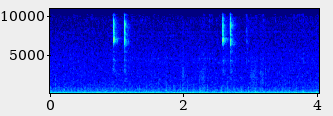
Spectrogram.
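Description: Two faint computer mouse clicks, each a quick press and release, about a second and a half apart, over a faint steady low hum; otherwise near silence.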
